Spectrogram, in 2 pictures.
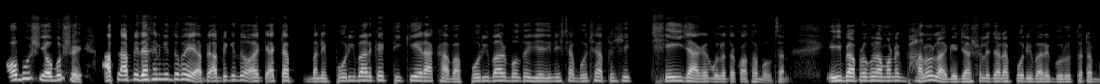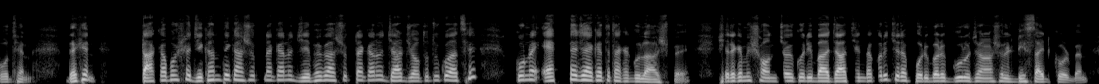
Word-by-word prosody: অবশ্যই, 245 -4 +2
অবশ্যই। 215 +3 +2 0.3
আপনি 230 - +2
আপনি 230 - -1
দেখেন 240 +2 +4
কিন্তু 240 0 0
ভাই 225 - +6
আপনি - - -2
আপনি 190 - -5
কিন্তু 200 -1 -3
একটা 160 - -3
একটা 175 - +1 0.3
মানে 140 0 -2
পরিবারকে 190 +3 +1
টিকিয়ে 180 +2 0
রাখা 160 -2 -3
বা 130 - +1
পরিবার 170 +3 0
বলতে 170 +1 -3
যে - - +1
জিনিসটা 165 +2 -5
বুঝি 155 +3 -6
আপনি 160 - -9
সেই, 170 -1 -3 0.3
সেই 170 +1 +2
জায়গাগুলোতে 135 -1 0
কথা 130 +1 -4
বলছেন। 100 - -9 0.5
এই 180 - +6
ব্যাপারগুলা 180 0 +4
আমার 175 0 -2
অনেক 170 -3 -5
ভালো 165 +6 +2
লাগে 130 0 +1
যে 135 - +1
আসলে 150 -1 -6
যারা 145 0 0
পরিবারের 140 -1 -2
গুরুত্বটা 135 +1 -4
বোঝেন। 120 -1 -5 0.5
দেখেন - - +3 0.5
টাকা-পয়সা 200 +8 +1
যেখান 205 +5 +1
থেকে 220 -1 +2
আসুক 205 +1 -7
না - - -1
কেনো, 205 +1 -1
যেভাবে 185 +5 +2
আসুক 195 +1 -9
না 200 - +2
কেনো 200 +2 -1
যার 175 -1 +3
যতটুকু 185 +5 -3
আছে 280 - -5 0.5
কোনো 205 +2 +2 0.2
একটা 220 +5 -1
জায়গাতে 195 -2 +4
টাকাগুলা 145 -5 0
আসবে। 105 - -7 0.4
সেটাকে 160 +2 +2
আমি 180 - -3
সঞ্চয় 155 +2 0
করি 160 -1 +2
বা 155 - +8
যা 150 - +9
চিন্তা 160 0 -3
করি 205 +2 0
সেটা 180 -3 +3
পরিবারের 155 0 +2
গুরুজন 155 -3 +2
আসলে 145 -2 -3
ডিসাইড 125 -3 0
করবেন। 105 -2 -4
165 Hz, 200 wpm, -23 LUFS, 145-195 Hz, 0.5 s, যা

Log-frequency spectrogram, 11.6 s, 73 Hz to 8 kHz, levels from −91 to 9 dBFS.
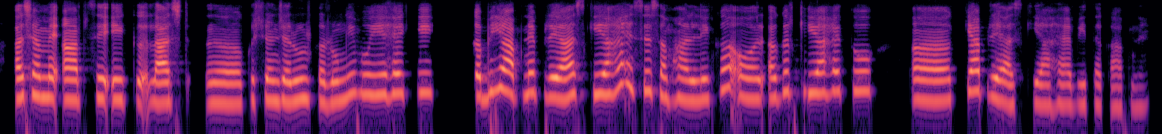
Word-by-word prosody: अच्छा, 265 +3 +3
मैं 265 -1 +2
आपसे 245 +2 +1
एक 245 0 -2
लास्ट 225 -1 +3
अ, - - -32 0.2
क्वेश्चन 220 +2 -1
ज़रूर 240 +1 +1
करुँगी। 230 +5 -2
वो 295 -1 -4
ये 295 0 0
है 305 - +3
कि 315 +1 -6 0.4
कभी 290 +6 +1
आपने 295 +2 -1
प्रयास 270 0 +4
किया 295 0 +2
है 415 0 0
इसे 335 -2 -3
सँभालने 250 -4 -1
का, 345 +9 -2
और 255 -2 -1
अगर 265 +5 -2
किया 310 -1 0
है 325 - +1
तो 330 +1 -4
अ, 330 - -12 0.4
क्या 245 +6 +2
प्रयास 250 -9 -1
किया 215 -2 -4
है 205 -1 -6
अभी 210 +1 -10
तक 200 - -9
आपने? 190 +1 -15
255 Hz, 175 wpm, -22 LUFS, 235-300 Hz, 0.4 s, प्रयास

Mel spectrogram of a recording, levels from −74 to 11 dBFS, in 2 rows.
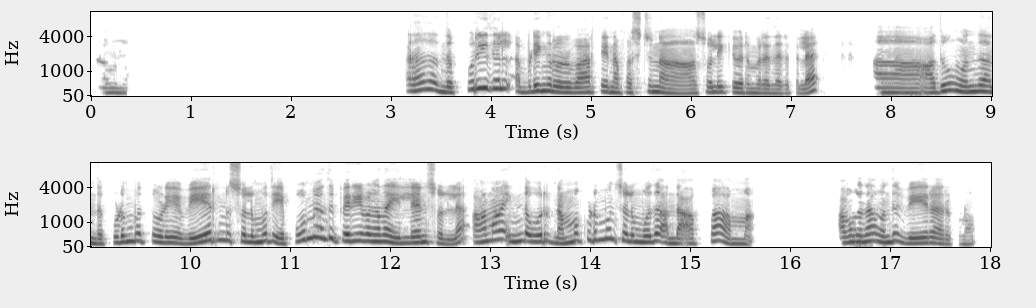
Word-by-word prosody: ஆம். 175 -1 -8 2.8
அதாவது, 265 +6 0
அந்த 200 -2 +2
புரிதல் 335 +1 +4
அப்டிங்கிற 225 +4 +2
ஒரு 190 - +1
வார்த்தய, 195 +3 -1
நான் 180 - -3
ஃபர்ஸ்ட் 180 +3 -6
நான் 155 -2 -2
சொல்லிக்க 200 +1 -3
விரும்புறேன், 165 -2 -3
இந்த 155 - -5
இடத்துல. 155 +1 -5 0.7
ஆ, - - -2 0.5
அதுவும் 235 +6 +1
வந்து 220 +2 +2
அந்த 185 -3 -1
குடும்பத்தோடய 240 -3 0
வேர்ன்னு 290 +9 +3
சொல்லும்போது, 250 0 +1
எப்பவுமே 310 - -1
வந்து, 380 0 +1
பெரியவங்க 270 -1 +4
தான் 215 -5 +4
இல்லன்னு 220 +3 +2
சொல்லல. 180 -1 -2 0.2
ஆனா, 295 +6 +1 0.2
இந்த 270 +2 +1
ஒரு 260 +1 +1
நம்ம 230 +9 0
குடும்பனு 325 +1 -2
சொல்லும்போது, 245 -2 +2
அந்த 190 -1 0
அப்பா, 185 +10 -3
அம்மா. 170 -2 -3 0.9
அவங்க 240 +3 +1
தான் 275 -1 0
வந்து 240 +5 +2
வேரா 200 +1 +2
இருக்கணும். 155 -1 -12
225 Hz, 135 wpm, -23 LUFS, 185-270 Hz, 2.8 s, புரிதல்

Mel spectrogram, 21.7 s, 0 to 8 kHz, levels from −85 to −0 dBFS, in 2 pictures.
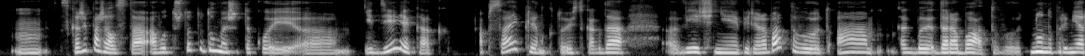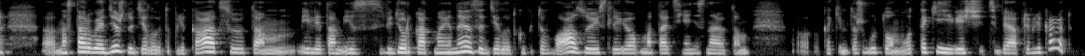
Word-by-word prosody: М. 195 +3 -3
Скажи, 240 +7 0
пожалуйста, 195 - +2
а 195 - +2
вот 220 +1 -2
что 335 - -4
ты 360 +2 -5
думаешь 260 -7 +4
о - - -26
такой, 100 - -2
а, 170 0 -4 0.3
идее, 220 - +2
как 475 0 -6 0.3
апсайклинг, 350 - -1
то - - -5
есть 200 0 -2
когда, 200 +1 +3 0.4
э, - - -4
вещь 225 +1 +2
не 200 -2 +3
перерабатывают, 205 +1 +2
а 225 +2 +2 0.3
как 210 -1 -2
бы 205 0 +4
дорабатывают? 210 +1 +3
Ну, 245 +2 +9
например, 220 -1 +3 0.4
э, - - -5
на 200 - -1
старую 220 +1 +4
одежду 255 +1 +2
делают 190 -5 -5
аппликацию, 220 +4 +1
там, 85 - -3
или 200 -1 -3 0.3
из 190 0 -7
ведёрка 200 +2 0
от 195 +1 -6
майонеза 205 +3 +2
делают 190 -1 -5
какую-то 190 -1 -11
вазу, 215 +3 +2
если 195 -1 -3
ее 185 - -3
обмотать, 190 -2 -5
я 175 - -7
не 180 - -9
знаю, 180 -2 -4
там, - - -7 0.5
э, - - -20 0.2
каким-то 185 0 -8
жгутом. 210 +1 -3
Вот 190 - -7
такие 220 -3 0
вещи 195 +1 -1
тебя 185 -1 -2
привлекают? 220 - -4
205 Hz, 160 wpm, -20 LUFS, 195-225 Hz, 0.5 s, Ну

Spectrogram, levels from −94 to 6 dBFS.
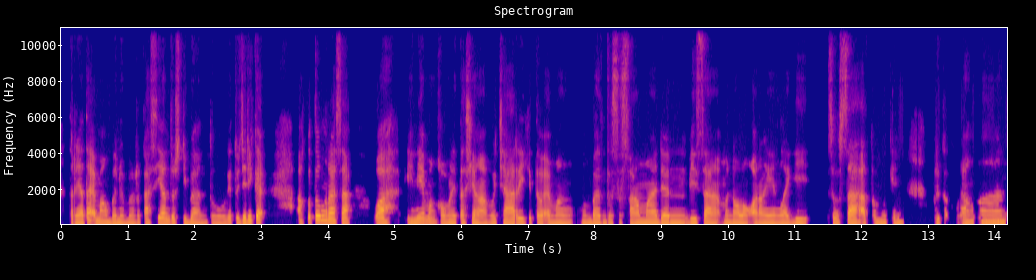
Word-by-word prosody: ternyata 185 +5 +2
emang 205 -2 +1
benar-benar 180 0 -2
kasihan 220 +4 +1
terus 230 -1 -3
dibantu, 175 -2 -3
gitu. 210 +3 -4
Jadi 235 +1 +4
kayak 255 -3 +6 0.5
aku 225 +1 -2
tuh 275 0 +9
ngerasa, 235 -2 +4 0.5
wah 220 -2 +5 0.3
ini 210 +3 +1
emang 220 -2 -2
komunitas 185 -1 -1
yang 190 - +3
aku 175 +2 -2
cari 195 0 +2
gitu, 195 0 -4
emang 185 -1 -1 0.2
membantu 185 -1 -1
sesama 190 +1 0
dan 185 -1 +1
bisa 195 -2 +1
menolong 185 -1 +1
orang 185 0 +2
yang 180 - -3
lagi 180 0 -1 0.3
susah, 205 -1 +2
atau 195 +1 -11
mungkin, 190 0 -4 0.5
berkekurangan. 205 0 -2
190 Hz, 140 wpm, -23 LUFS, 185-205 Hz, 0.5 s, tuh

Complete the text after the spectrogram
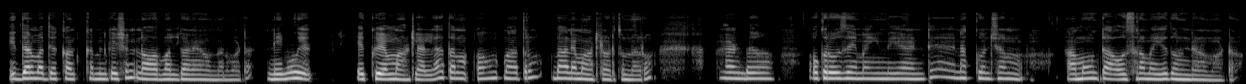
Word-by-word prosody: ఇద్దరి 275 +3 +6
మధ్య 265 -1 +1
కన్ 250 -1 +1
కమ్యూనికేషన్ 255 +4 +1
నార్మల్‍గానే 235 -1 +1
ఉందనమాట. 210 0 -6 0.3
నేనూ 245 +4 +4
ఎ - - -5 0.5
ఎక్కువేం 245 0 +5
మాట్లాడలా. 225 +2 -2
తను 275 -1 0 0.2
అవును. 285 +2 -2
మాత్రం 285 +4 -2 0.2
బానే 275 -2 +3
మాట్లాడుతున్నారు. 230 +2 -3 0.8
అండ్ 275 -1 +1 0.7
ఒకరోజు 275 -1 +4
ఏమైందీ 260 -1 0 0.2
అంటే, 250 +8 -3 0.2
నాకు 295 0 -2
కొంచం 270 0 -2 0.6
అమౌంట్ 270 +2 +2
అవసరమఅయ్యేదుండె 240 -1 +1
అనమాట. 200 -2 -7
250 Hz, 115 wpm, -22 LUFS, 230-275 Hz, 0.8 s, ఇద్దరి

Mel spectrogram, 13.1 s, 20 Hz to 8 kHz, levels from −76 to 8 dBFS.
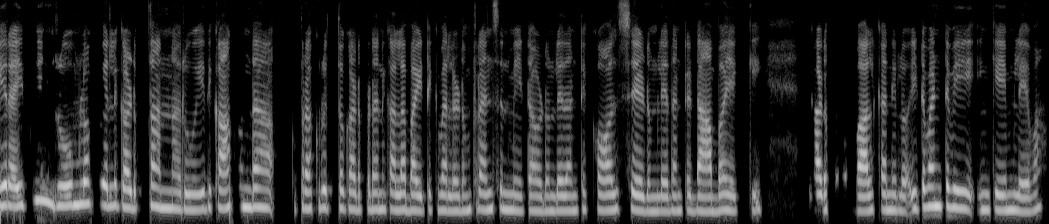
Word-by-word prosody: మీరైతే 265 0 +4
ఈ - - +4 0.2
రూమ్‌లోకి 280 +2 +3
వెళ్ళి 270 0 +2
గడుపుతా 235 +3 +1
అన్నారు. 225 -2 +1 0.2
ఇది 235 +2 -4
కాకుండా, 250 +1 +2 0.5
ప్రకృతితో 235 +1 -1
గడపడానికి 220 +1 -2
అలా 210 +1 +2
బయటికి 205 +1 -2
వెళ్ళడం 200 0 -1
ఫ్రెండ్స్‌ని 220 0 -1
మీట్ 200 +1 -5
అవ్వడం 200 0 -3
లేదంటే, 200 +2 -1 0.2
కాల్స్ 210 +1 0
చేయడం, 195 -3 +1
లేదంటే 200 +1 -3
డాబా 190 +1 +1
ఎక్కి 200 +1 -10 0.7
గడప్ 210 +6 +1 0.3
బాల్కనీలో 205 0 +1
ఇటువంటివి 250 0 +3 0.3
ఇంకేమి 210 0 0
లేవా? 190 +4 -1
215 Hz, 125 wpm, -18 LUFS, 200-240 Hz, 0.7 s, మీరైతే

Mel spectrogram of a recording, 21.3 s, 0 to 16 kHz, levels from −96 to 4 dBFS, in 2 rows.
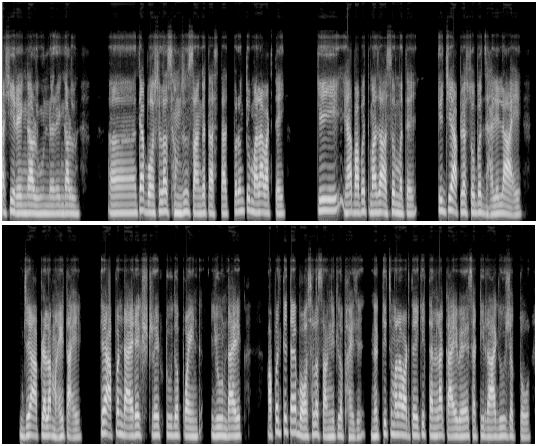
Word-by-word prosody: अशी 160 +3 0
रेंगाळून, 140 -1 +1
रेंगाळून 135 -1 -1 0.6
अ, 140 - -5 0.6
त्या 185 - +6
बॉसला 160 +3 +2
समजून 150 +2 +1
सांगत 140 +1 +1
असतात. 135 0 -1
परंतु 170 +3 -1
मला 155 +1 +4
वाटतंय, 135 -2 0 0.7
की 185 +1 +1
ह्याबाबत 150 +1 +1
माझं 150 +1 +3
असं 150 +2 +1
मत 140 -2 -2
आहे, 130 0 -1 0.5
की 180 - -1
जे 195 - +2
आपल्यासोबत 155 -1 +1
झालेलं 135 +3 -1
आहे, 120 -1 +1 0.8
जे 155 +3 +3
आपल्याला 150 0 +3
माहीत 135 +4 -1
आहे, 125 +2 -1 0.4
ते - - +2
आपण 175 +1 +2
direct 150 +1 +3
straight 155 -1 -2
to 155 -1 -3
the - - +3
point 135 -2 +1 0.2
येऊन 145 -1 0
डायरेक्ट 140 0 +2 0.5
आपण 190 +7 +1
ते 220 - +2
त्या 200 0 +4
बॉसला 140 +4 +2
सांगितलं 135 +1 -2
पाहिजे. 125 +1 -4 0.2
नक्कीच 160 +6 -2
मला 165 -1 +3
वाटतंय, 155 0 +2
की 170 - -3
त्यांना 145 +1 +1
काही 135 0 +2
वेळेसाठी 140 0 -2
राग 135 -1 +3
येऊ 145 +1 -2
शकतो 125 -3 -5
145 Hz, 145 wpm, -16 LUFS, 135-155 Hz, 0.8 s, त्या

